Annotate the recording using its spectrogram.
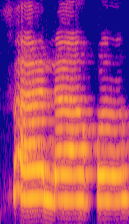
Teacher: فلق اس میں جو قاف ہے وہ بھی نقطوں والا ہے اور اس کو ہم نے موٹا پڑھنا ہے. جب قاف پر ہم رکیں گے، قاف سائلنٹ ہو جائے گا یعنی ساکن ہوگا، تو اس پر قلقلہ بھی لازمی ہوگا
